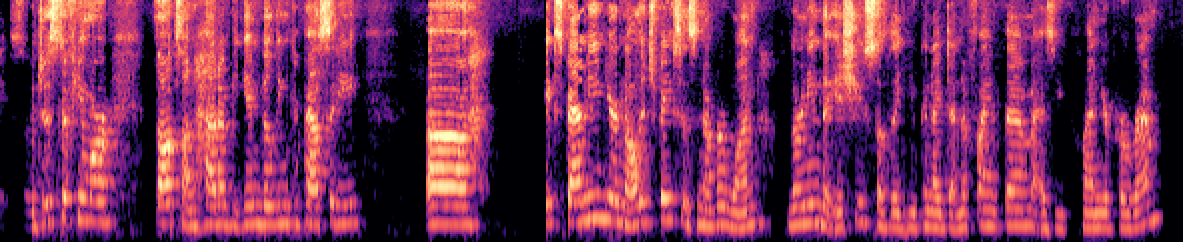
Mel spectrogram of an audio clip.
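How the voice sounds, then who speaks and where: A woman with a fairly high pitch and a somewhat breathy voice speaks with big swings in loudness. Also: ordinary pitch variation. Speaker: environmental agency staff presenter. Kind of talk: webinar presentation. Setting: virtual webinar with screen sharing. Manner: fast.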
